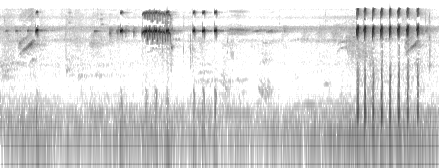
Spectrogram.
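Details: Female blue-crowned hanging parrot calling: isolated sharp high chips, a brief buzzy high burst, then a quick even series of about eight piercing, very high notes near the end.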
